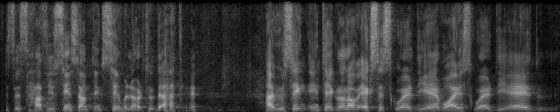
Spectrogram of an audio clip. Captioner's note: laughing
